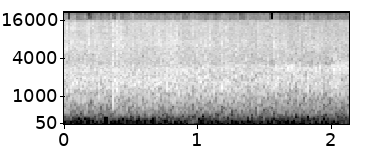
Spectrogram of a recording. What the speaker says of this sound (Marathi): अशाच टाळ्या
